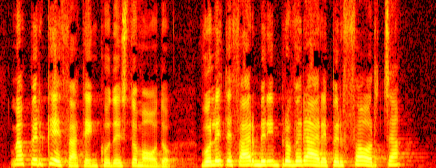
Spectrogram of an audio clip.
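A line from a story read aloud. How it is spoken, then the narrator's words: Shouting angrily, near tears. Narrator (Italian): gridava con voce di rabbia e di pianto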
